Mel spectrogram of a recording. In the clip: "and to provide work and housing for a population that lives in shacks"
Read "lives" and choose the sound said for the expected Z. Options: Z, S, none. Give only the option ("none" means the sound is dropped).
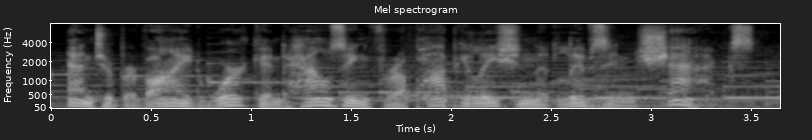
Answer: Z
